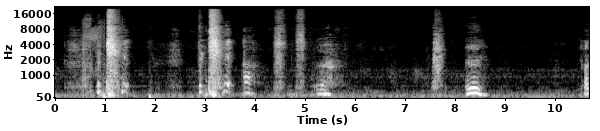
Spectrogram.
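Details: Reflex sneeze set off by a COVID-19 nasal swab test, in a compilation of girls being swabbed: a quick intake, then a sharp sneeze burst amid muffled voices.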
